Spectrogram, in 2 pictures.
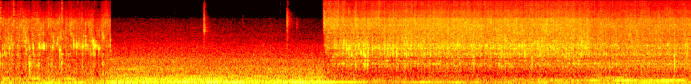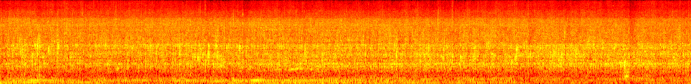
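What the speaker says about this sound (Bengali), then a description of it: "ভাজা জিরে ছেড়ে দিলাম।" Cumin seeds, a bay leaf and dried red chillies fry in hot oil, giving a steady, fairly soft sizzling hiss that runs unbroken throughout with no talking.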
